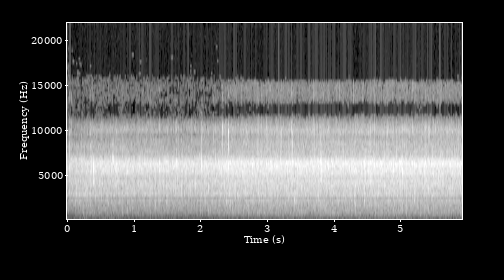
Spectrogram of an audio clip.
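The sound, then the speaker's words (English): Rain sounds used as calming nature audio: a soft, continuous hiss of rain on a surface with faint scattered drop ticks, holding a steady level throughout. “And then there's also rain sounds, which I really like.”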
